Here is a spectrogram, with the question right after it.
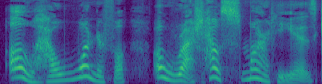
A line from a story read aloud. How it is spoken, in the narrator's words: gasped Randy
